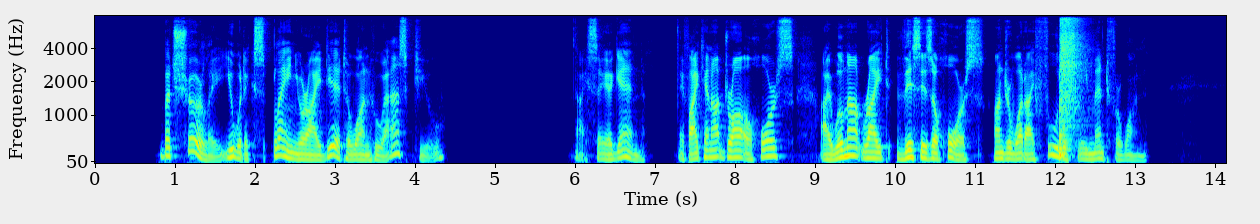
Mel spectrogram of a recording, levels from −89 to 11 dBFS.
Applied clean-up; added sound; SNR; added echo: none; Snare drum; 3 dB; none.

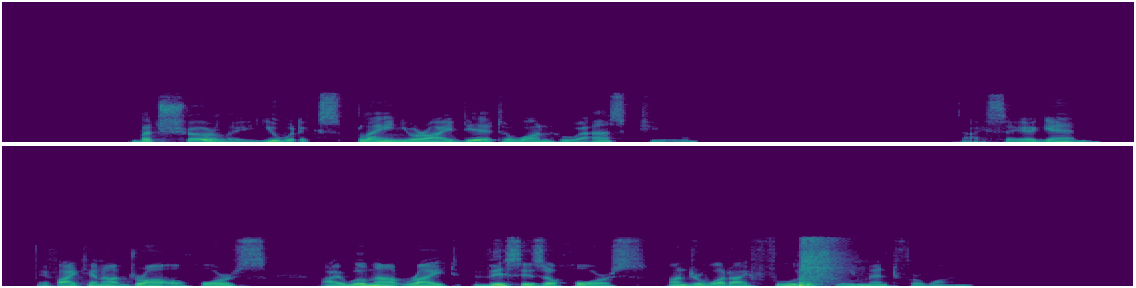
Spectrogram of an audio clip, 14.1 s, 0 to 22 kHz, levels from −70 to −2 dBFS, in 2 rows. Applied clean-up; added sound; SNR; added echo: classical method spectral subtraction.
